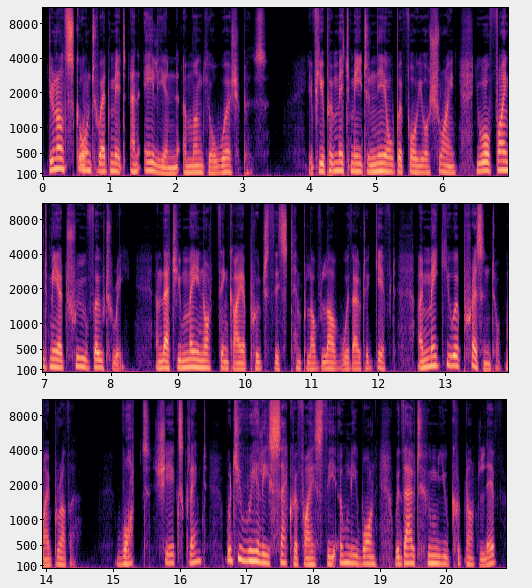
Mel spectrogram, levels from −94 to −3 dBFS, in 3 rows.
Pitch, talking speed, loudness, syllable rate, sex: 140 Hz, 185 wpm, -22 LUFS, 5.1 syllables/s, male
